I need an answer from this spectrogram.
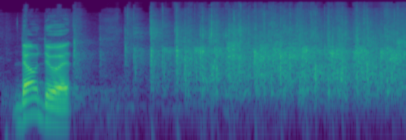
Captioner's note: audience clapping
